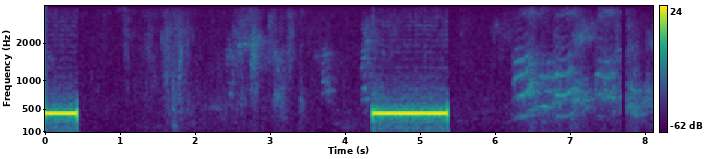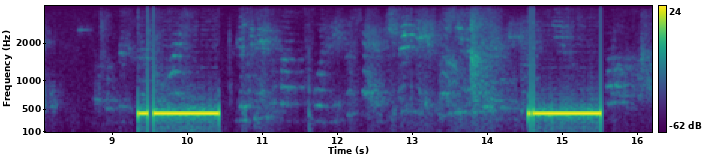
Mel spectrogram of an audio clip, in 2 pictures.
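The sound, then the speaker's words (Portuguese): Ringing tone of an outgoing telephone call: four steady, low-pitched tones of about a second each, spaced several seconds apart. People talk quietly in the gaps between the tones. “Dona Rita, estou tentando ligar para a senhora, tá?”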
